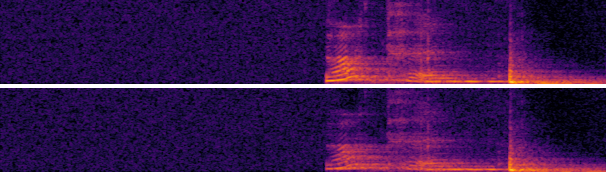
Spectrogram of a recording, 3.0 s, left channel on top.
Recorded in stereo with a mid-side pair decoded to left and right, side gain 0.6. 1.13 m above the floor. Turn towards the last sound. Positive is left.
turn(degrees=-5)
